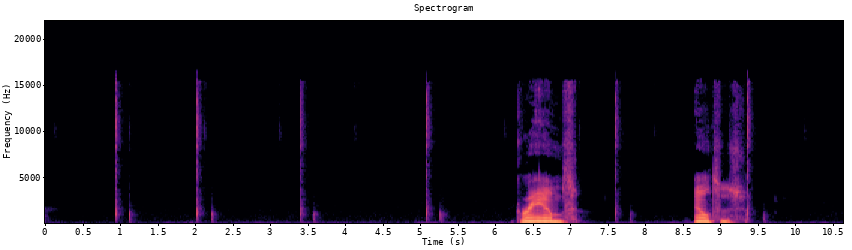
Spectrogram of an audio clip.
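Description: A small button clicks softly several times.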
